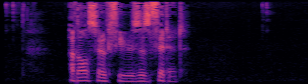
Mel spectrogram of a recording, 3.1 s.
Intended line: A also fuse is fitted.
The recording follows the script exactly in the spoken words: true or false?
true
